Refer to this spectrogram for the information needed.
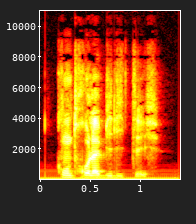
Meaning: controllability
- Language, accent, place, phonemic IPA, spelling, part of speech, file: French, France, Lyon, /kɔ̃.tʁo.la.bi.li.te/, contrôlabilité, noun, LL-Q150 (fra)-contrôlabilité.wav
